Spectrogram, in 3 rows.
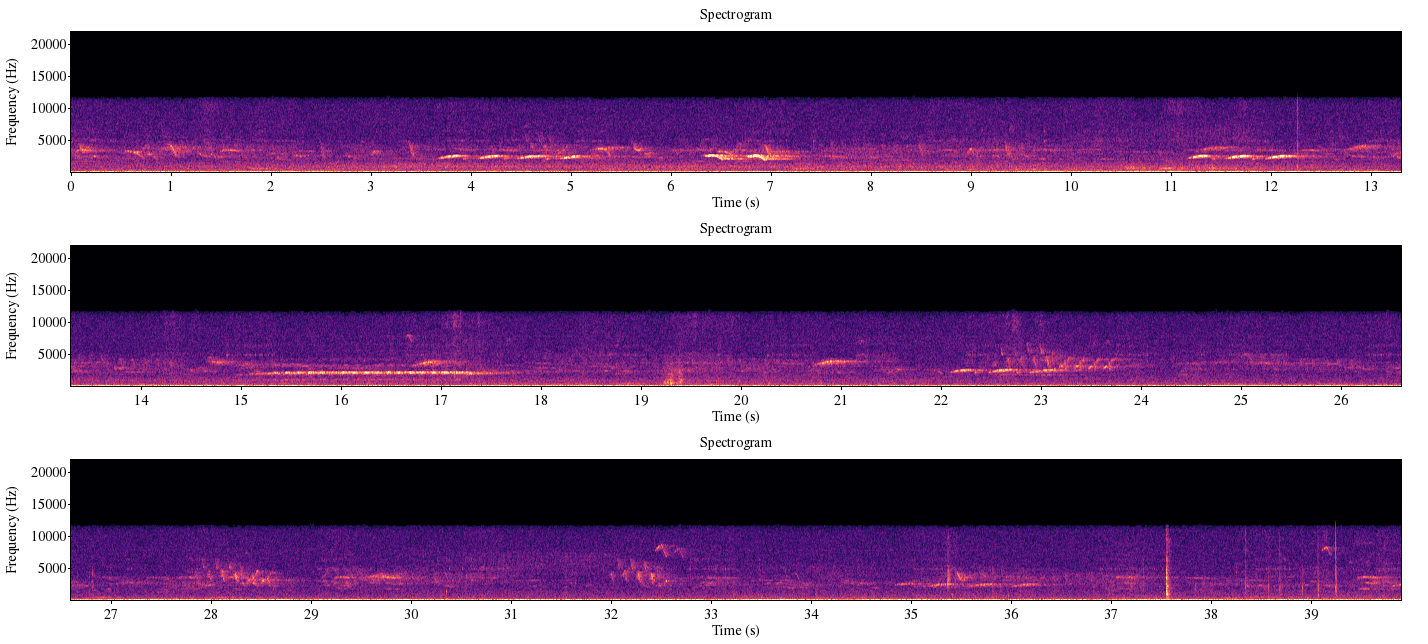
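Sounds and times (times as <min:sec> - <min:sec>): songbirds calling: 0:00.0 - 0:39.9
steady low rumble: 0:00.0 - 0:39.9
bird trill: 0:03.7 - 0:25.5.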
